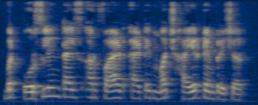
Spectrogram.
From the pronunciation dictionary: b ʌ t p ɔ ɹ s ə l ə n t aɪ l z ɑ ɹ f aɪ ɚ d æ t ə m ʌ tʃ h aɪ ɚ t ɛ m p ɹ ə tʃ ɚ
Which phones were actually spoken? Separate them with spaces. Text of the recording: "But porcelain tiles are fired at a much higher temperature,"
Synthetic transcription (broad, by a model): b ʌ t p ɔ ɹ s ə l ə n t aɪ l s ɑ ɹ f aɪ ɚ d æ t ə m ʌ tʃ h aɪ ɚ t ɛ m p ɹ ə tʃ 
